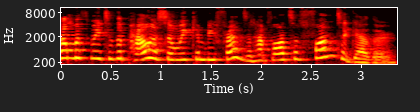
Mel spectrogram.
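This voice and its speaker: A put-on, squeaky character voice, raised and projected, at a very fast pace. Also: woman, extremely high pitch for a woman. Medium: read story.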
